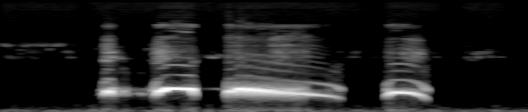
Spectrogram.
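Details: Cooing spotted dove, as used for luring wild birds. There is a crisp initial note, a flat sustained coo, and a long pulsing note falling in pitch. A rounded short coo finishes the phrase, with no other sounds.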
